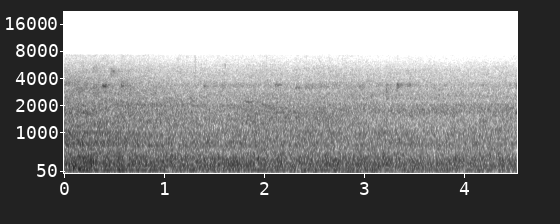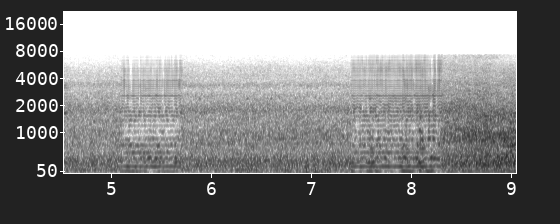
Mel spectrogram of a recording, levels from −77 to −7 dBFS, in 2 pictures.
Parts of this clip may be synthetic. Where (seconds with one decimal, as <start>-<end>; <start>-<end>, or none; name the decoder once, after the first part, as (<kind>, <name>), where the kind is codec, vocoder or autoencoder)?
5.1-5.7 (vocoder, BigVGAN v2); 7.4-8.3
